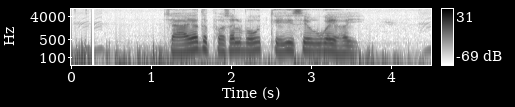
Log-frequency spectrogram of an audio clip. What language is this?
Magahi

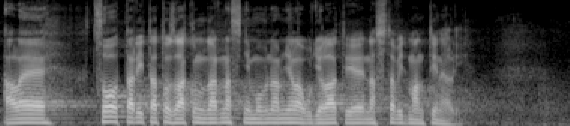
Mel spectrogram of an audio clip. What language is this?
Czech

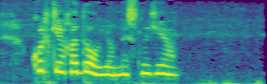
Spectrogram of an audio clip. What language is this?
Belarusian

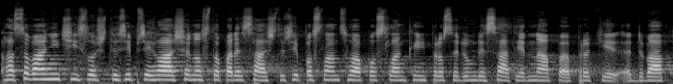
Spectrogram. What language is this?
Czech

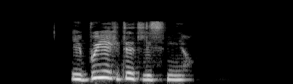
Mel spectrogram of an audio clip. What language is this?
Kabyle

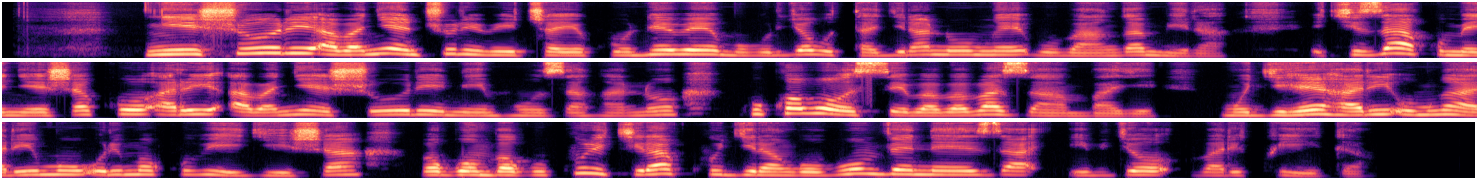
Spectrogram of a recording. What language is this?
Kinyarwanda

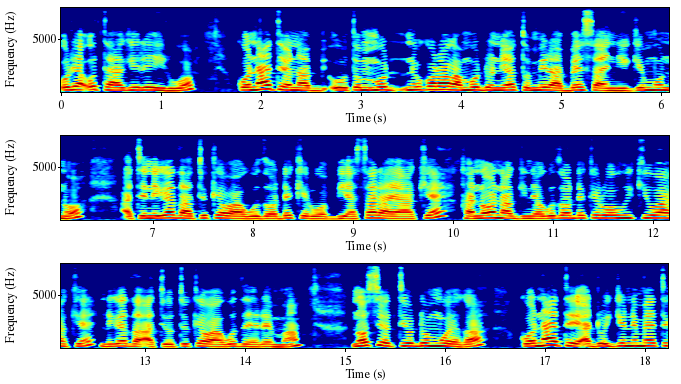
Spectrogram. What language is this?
Kikuyu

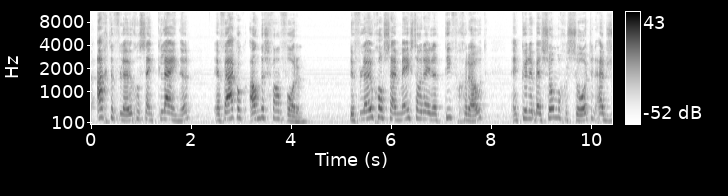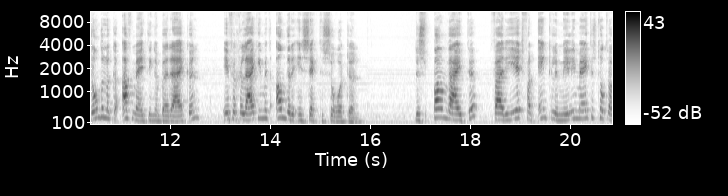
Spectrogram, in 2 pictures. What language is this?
Dutch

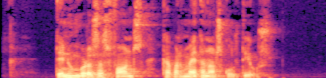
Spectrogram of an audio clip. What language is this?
Catalan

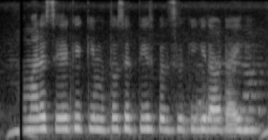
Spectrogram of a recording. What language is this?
Hindi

